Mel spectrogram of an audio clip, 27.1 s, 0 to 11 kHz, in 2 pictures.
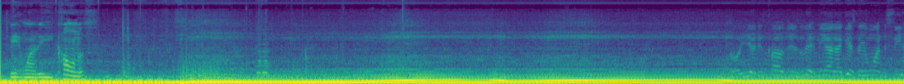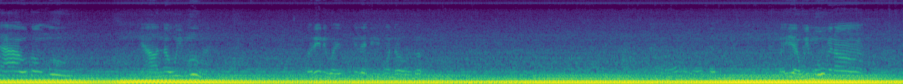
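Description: The engine of a 1987 Chevrolet Monte Carlo SS rumbles steadily while driving, with a deep, continuous low drone and brief swells as it revs, heard close from inside the car with occasional talking over it.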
